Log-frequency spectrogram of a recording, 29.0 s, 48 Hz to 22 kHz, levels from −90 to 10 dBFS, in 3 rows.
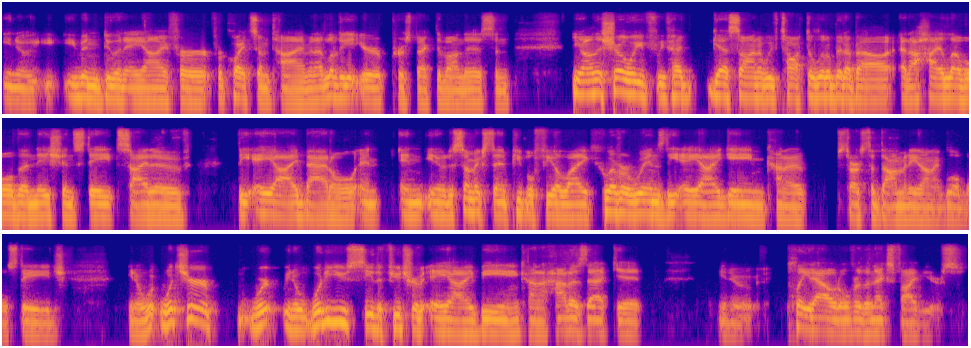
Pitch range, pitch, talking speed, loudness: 100-120 Hz, 110 Hz, 220 wpm, -14 LUFS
